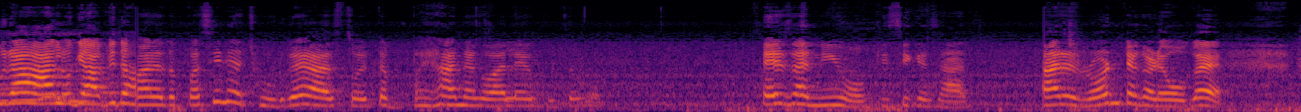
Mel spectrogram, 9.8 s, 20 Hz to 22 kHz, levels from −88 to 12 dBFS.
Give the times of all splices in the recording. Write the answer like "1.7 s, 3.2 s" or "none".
1.0 s, 5.7 s, 7.7 s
